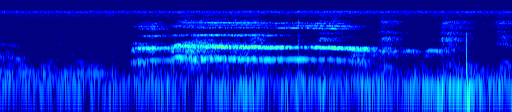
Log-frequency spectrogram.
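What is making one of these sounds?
A cat yowls sharply.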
